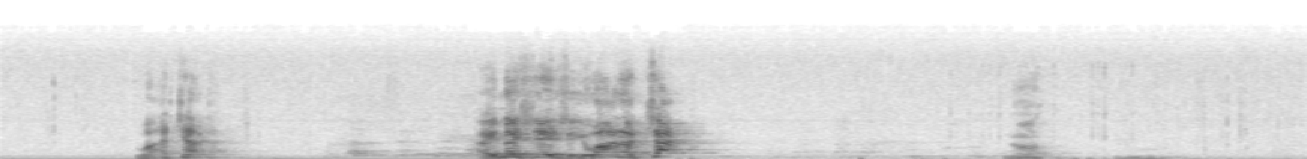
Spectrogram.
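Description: A man answers with animation, a little way off.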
